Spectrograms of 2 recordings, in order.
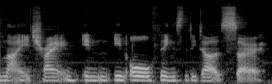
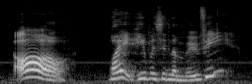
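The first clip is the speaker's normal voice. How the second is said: slow, fake astonishment, played as a bit; 4 semitones higher than usual. Pretending not to know an actor was in a movie: mock surprise. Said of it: "I was trying to do a bit".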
